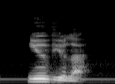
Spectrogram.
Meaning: Ellipsis of palatine uvula, the fleshy appendage that hangs from the back of the soft palate, that closes the nasopharynx during swallowing
- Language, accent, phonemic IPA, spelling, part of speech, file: English, General American, /ˈju.vjəl.ə/, uvula, noun, En-us-uvula.ogg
